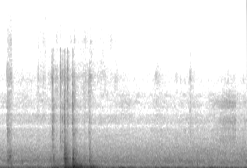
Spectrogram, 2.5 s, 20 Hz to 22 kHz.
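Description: The tailgate of a 2026 Chevrolet Silverado EV LT is lowered, a short muffled thud and soft rumble close by, then quiet outdoor background.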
